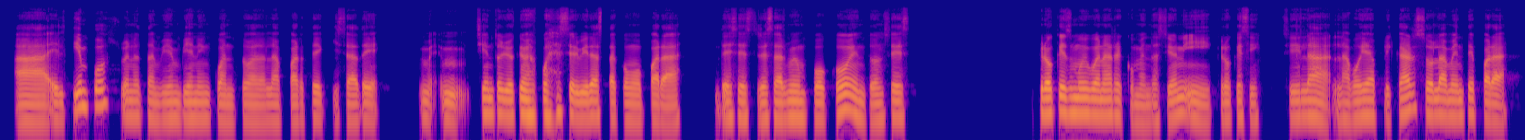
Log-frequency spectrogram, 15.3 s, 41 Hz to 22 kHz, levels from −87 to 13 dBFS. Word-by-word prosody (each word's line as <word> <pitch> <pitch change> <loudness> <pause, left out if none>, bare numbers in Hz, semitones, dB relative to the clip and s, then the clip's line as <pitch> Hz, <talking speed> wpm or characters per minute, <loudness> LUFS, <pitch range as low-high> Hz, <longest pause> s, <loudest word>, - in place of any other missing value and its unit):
a 100 -1 +3
el 110 -1 -1
tiempo, 190 +4 +1
suena 125 - -3
también 115 0 -2
bien 115 0 0
en 115 0 -2
cuanto 105 0 -3
a 100 -1 -1
la 105 -1 -2
parte, 105 +2 -3
quizás, 105 -1 -3
de 110 -2 0 0.4
me 120 -1 -5
mm, 115 -2 -2
siento 135 -1 0
yo 125 -1 +3
que 140 - +1
me 125 -1 +3
puede 130 +3 -1
servir 120 -4 +3
hasta 120 -2 -1
como 110 -2 -1
para 100 -2 0 0.3
desestresarme 115 0 0
un 115 -1 0
poco, 130 +9 +2
entonces 115 -2 -1 1.3
creo 135 0 +6
que 150 - +3
es 140 - +1
muy 140 0 +5
buena 130 -1 +4
recomendación 110 +2 -2
y 105 -5 -1
creo 115 -1 -2
que 120 - -3
sí, 105 -1 -8 0.2
sí 120 0 -3
la 120 -5 +2
la 110 +1 -3
voy 120 +3 +1
a 125 - +3
aplicar 135 +7 0
solamente 130 -2 +1
para 110 -5 +2
115 Hz, 180 wpm, -22 LUFS, 110-130 Hz, 1.3 s, creo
